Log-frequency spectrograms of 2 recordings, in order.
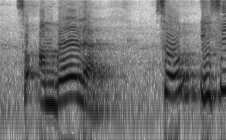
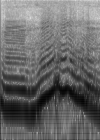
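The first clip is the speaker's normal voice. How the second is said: hummed stress pattern. Shown as a demonstration. Teacher shows students the stress of umbrella, hummed. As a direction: hum the melody of a three-syllable word, middle stressed. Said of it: "আমার সাথে করতে পারো এভাবে".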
